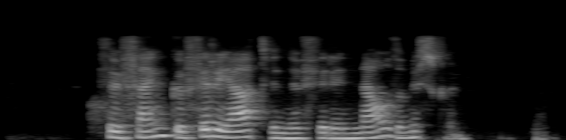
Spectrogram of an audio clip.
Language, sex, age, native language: Icelandic, female, 40-49, English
